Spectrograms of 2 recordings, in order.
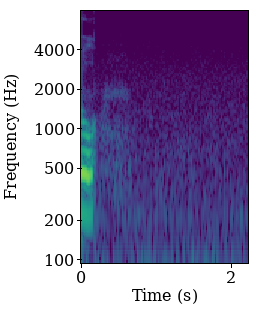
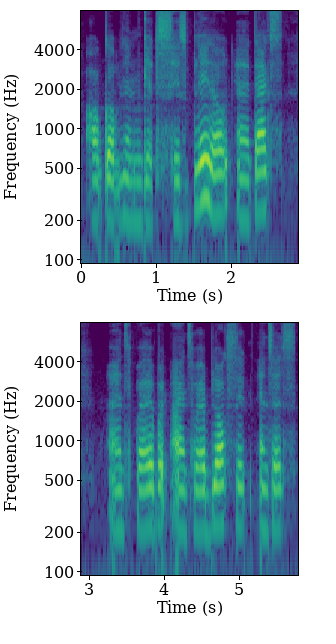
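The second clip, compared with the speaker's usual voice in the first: usual speaking voice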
